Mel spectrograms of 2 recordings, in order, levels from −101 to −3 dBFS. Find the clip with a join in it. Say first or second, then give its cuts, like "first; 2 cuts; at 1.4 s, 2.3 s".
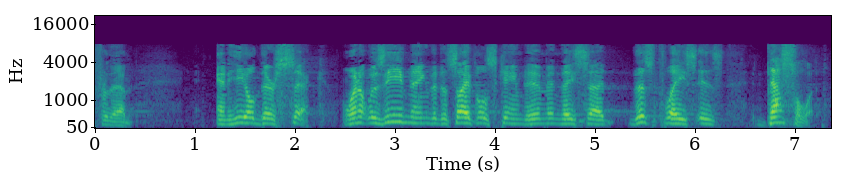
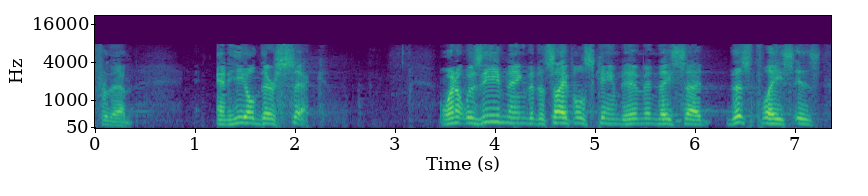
first; 1 cut; at 2.4 s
